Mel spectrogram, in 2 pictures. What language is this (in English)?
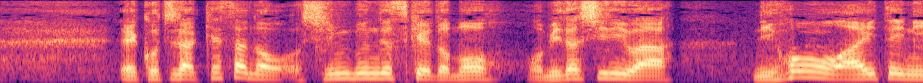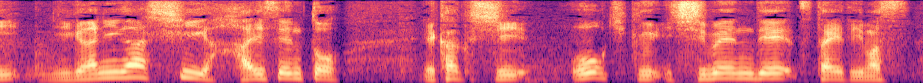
Japanese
